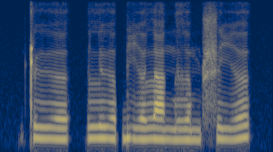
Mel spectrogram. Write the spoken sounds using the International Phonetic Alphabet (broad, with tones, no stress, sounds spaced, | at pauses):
ʈ ɨ˨˩ ə̯ | l ɨ˨˩ ə̯ ɓ i˨˩˨ ə̯ l a˨˩ n ɣ ə˨˩ m ʂ i˨˩˦ ə̯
